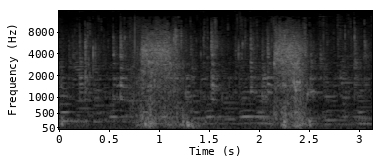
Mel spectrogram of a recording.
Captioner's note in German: Grunzen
